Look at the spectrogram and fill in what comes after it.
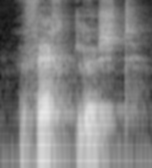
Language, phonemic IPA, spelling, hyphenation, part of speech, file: Dutch, /ˈvɛxt.lʏst/, vechtlust, vecht‧lust, noun, Nl-vechtlust.ogg
- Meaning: eagerness to fight, truculence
